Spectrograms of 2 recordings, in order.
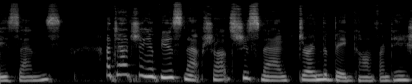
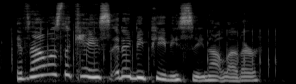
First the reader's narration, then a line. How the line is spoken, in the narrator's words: Iris says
